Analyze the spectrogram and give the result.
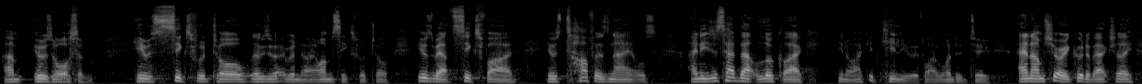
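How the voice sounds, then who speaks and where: A man preaching a sermon in a relaxed, conversational way, with plenty of "um"s and self-deprecating asides. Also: medium pitch, fairly quick.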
